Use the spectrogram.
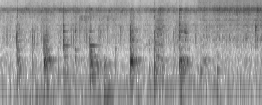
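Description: Pork pieces fry crispy for kare kare in hot oil, a steady loud sizzle broken by repeated scraping stirs at an uneven pace.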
